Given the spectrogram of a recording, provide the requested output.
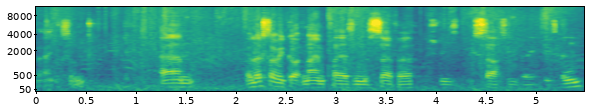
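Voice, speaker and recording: Music plays behind a man with a fairly low pitch and ordinary pitch variation. His loudness swings widely, and he leaves long, frequent pauses. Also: fairly quick pace. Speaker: esports caster. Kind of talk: live commentary.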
